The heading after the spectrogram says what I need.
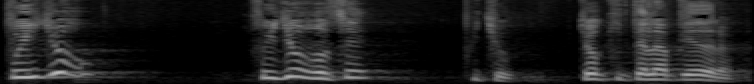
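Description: A man's voice: sits high, very animated, a little slow, dark tone, dull audio, voice pushed up, exaggerated voice. A man preaching in Spanish voices an angel who proudly claims credit and keeps repeating himself.

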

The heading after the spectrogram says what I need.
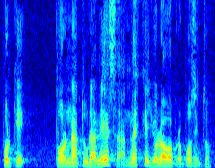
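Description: A man preaching a sermon, lively and conversational, acting out little exchanges and dropping in English phrases. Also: medium pitch, a little fast. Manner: animated, acts out little dialogues, mixes in English phrases.

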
